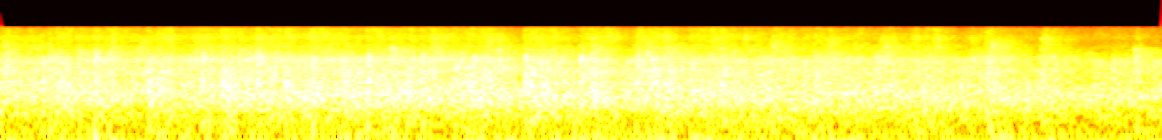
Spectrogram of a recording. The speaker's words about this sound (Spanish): Bienvenidos, démosle un aplauso de bienvenida.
